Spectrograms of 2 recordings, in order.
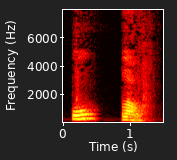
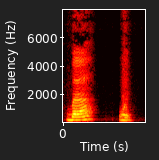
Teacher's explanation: Keduanya sama-sama dengan menggunakan huruf vokal gabungan huruf vokal au. Tetapi pada diftong pulau, au diucapkan dalam satu suku kata seperti pulau. Sedangkan pada deretan vokal pada kata baut, gabungan huruf vokal au dibaca dipisah seperti baut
